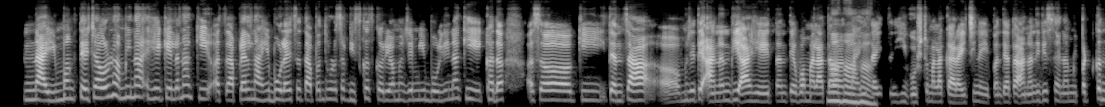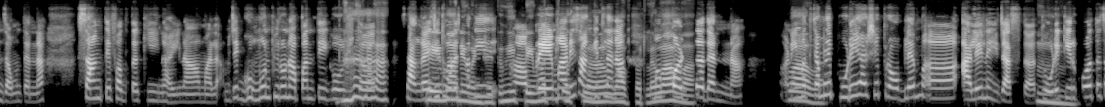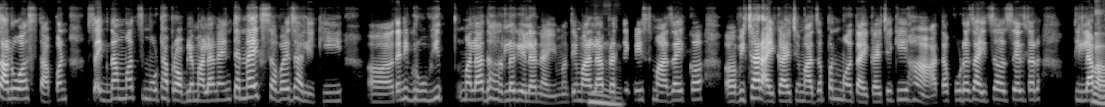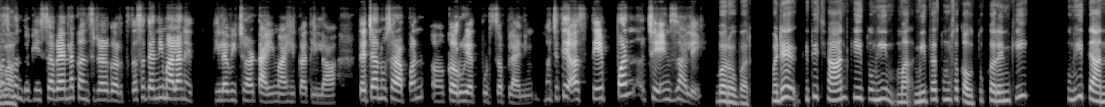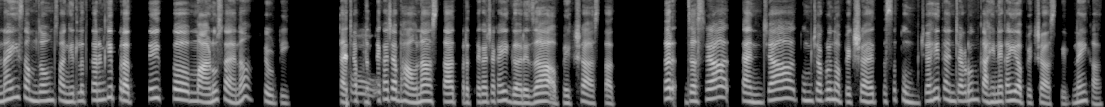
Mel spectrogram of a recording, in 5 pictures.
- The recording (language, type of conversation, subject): Marathi, podcast, तुमच्या नातेसंबंधात ‘नाही’ म्हणणे कधी कठीण वाटते का?
- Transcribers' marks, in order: in English: "डिस्कस"; chuckle; laughing while speaking: "प्रेमाने म्हणजे तुम्ही प्रेमाचं शस्त्र वापरलं. वाह! वाह!"; in English: "प्रॉब्लेम"; in English: "प्रॉब्लेम"; in English: "कन्सिडर"; in English: "प्लॅनिंग"; in English: "चेंज"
